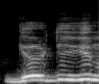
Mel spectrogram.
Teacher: yumuşak G sesi Aslında K sesinden dönüşmüş bir sestir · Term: ünsüz yumuşaması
